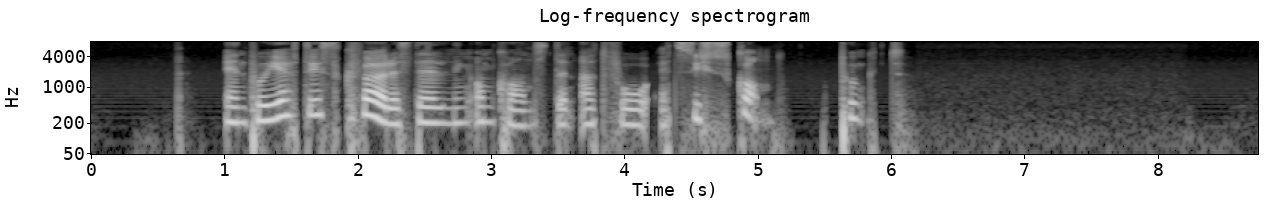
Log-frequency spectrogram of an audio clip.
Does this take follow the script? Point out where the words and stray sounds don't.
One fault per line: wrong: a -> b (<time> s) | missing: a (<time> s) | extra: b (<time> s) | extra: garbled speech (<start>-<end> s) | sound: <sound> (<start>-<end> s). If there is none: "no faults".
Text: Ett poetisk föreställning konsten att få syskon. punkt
wrong: Ett -> En (1.0 s)
extra: om (2.9 s)
extra: ett (4.2 s)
